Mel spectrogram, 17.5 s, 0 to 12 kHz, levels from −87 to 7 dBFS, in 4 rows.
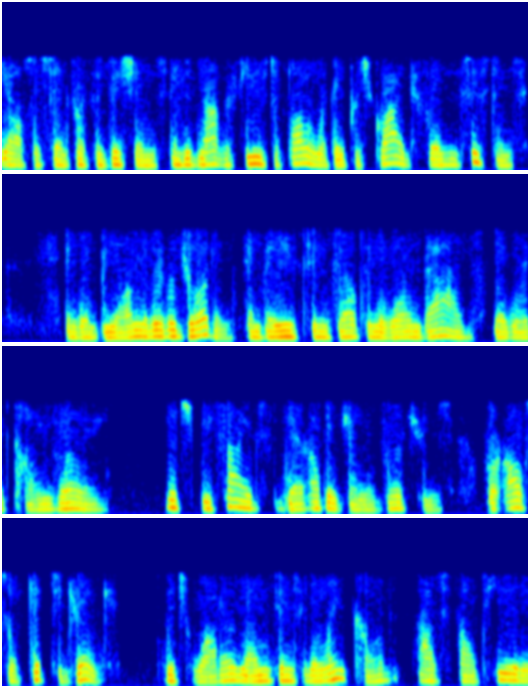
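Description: From start to finish the speech carries tandem speech coding damage: it sounds as if it passed through a low-rate mobile codec several times, which fits three AMR-NB stages linked by G.711 transcoding. Each re-encode works on artefacts left by the previous one, so the errors stack. The result is rough, muffled and warbly, with a hard band limit leaving nothing above 3.7 kHz.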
